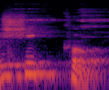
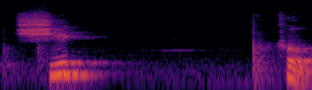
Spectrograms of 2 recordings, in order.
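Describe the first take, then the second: First: Said in the usual way. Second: শিক- held, long pause, then খো; syllable by syllable. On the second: Shown as a demonstration. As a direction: sound out "শিক- খো" slowly in two halves. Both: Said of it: "এটার উচ্চারণ আমরা কি করি".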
